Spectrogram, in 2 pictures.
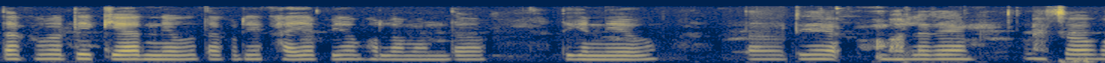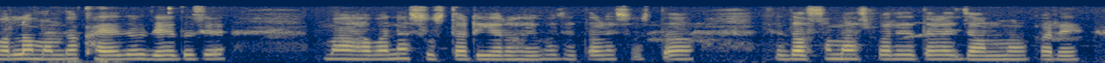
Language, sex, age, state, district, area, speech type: Odia, female, 30-45, Odisha, Jagatsinghpur, rural, spontaneous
